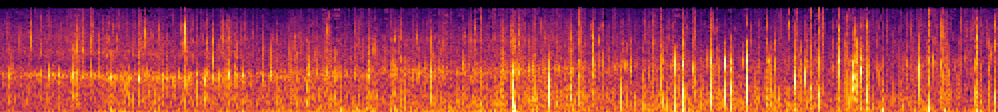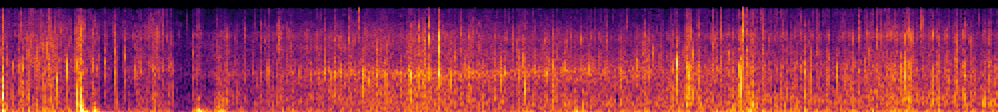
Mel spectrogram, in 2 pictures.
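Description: Clear plastic bubble wrap wrapped around a binaural microphone is scratched and rubbed by fingertips and nails. The result is a dense, steady crackle of fine crinkling ticks with bright, rain-like texture, briefly dipping quieter around the middle before resuming.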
